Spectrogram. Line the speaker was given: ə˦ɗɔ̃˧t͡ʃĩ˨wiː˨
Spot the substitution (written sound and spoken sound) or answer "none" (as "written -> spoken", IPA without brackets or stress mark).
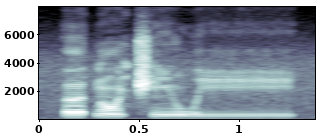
none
